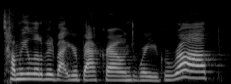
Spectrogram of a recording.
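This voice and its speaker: A woman's voice: medium pitch, lively intonation, racing, fairly bright tone. A woman hosting a podcast interview, effusive and enthusiastic with frequent fillers. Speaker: podcast host.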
